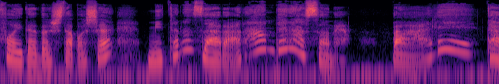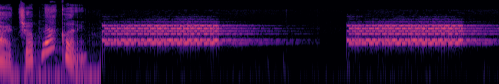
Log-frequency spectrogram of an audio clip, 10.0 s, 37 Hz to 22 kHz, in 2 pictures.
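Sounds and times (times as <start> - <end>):
speech: 0.0 - 6.0
telephone ringing with electronic trills: 6.0 - 7.8, 8.5 - 9.9.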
